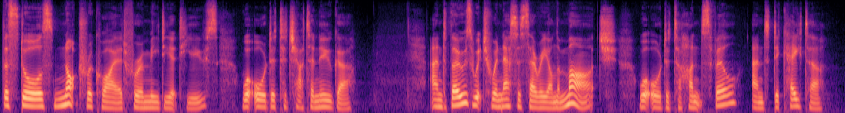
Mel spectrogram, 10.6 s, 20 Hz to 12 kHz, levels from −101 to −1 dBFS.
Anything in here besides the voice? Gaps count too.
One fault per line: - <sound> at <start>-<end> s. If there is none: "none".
none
